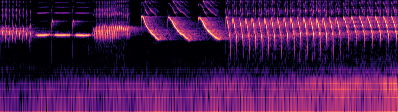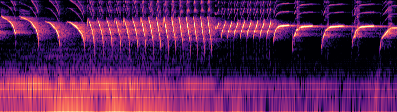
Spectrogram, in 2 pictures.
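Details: A long canary song used to set other canaries singing: varied clicks and whistles, then extended fast rolling trills broken by downward swoops, ending in repeated sharp rising notes.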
